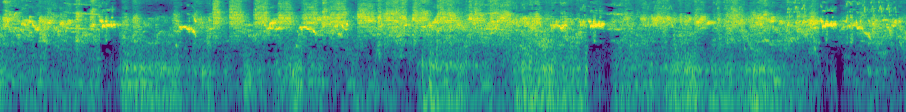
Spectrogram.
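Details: Six captive budgerigar chicks being fed by their mother, with a dense, buzzy, scratchy chatter of begging calls running without a break. Brief thin whistled notes rise above the chatter near one, four and a half and six seconds.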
